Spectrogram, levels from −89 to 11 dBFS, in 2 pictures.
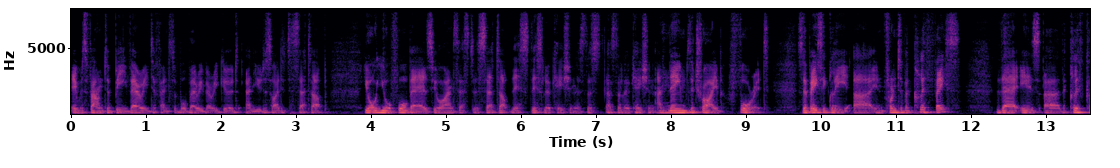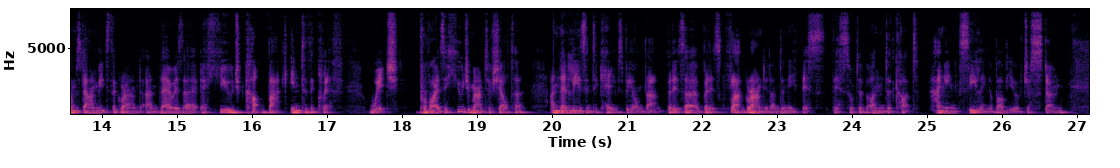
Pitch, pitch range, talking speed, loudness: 140 Hz, 125-145 Hz, 225 wpm, -35 LUFS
